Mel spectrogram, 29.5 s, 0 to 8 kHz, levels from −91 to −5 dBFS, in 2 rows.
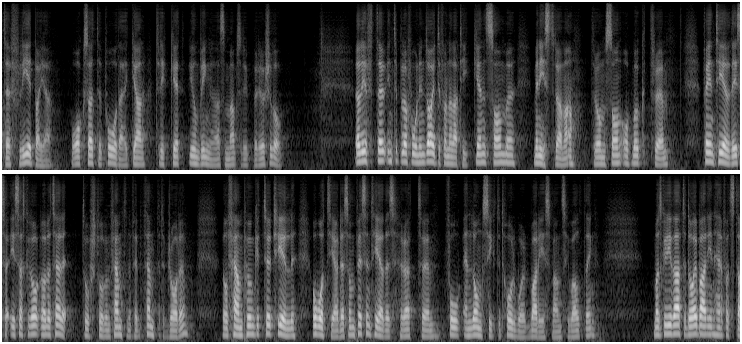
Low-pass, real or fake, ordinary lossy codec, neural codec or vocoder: none; fake; none; codec, 16 kHz, 0.2 kbps, FocalCodec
